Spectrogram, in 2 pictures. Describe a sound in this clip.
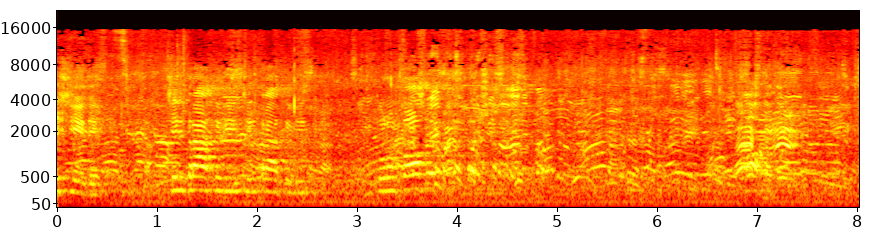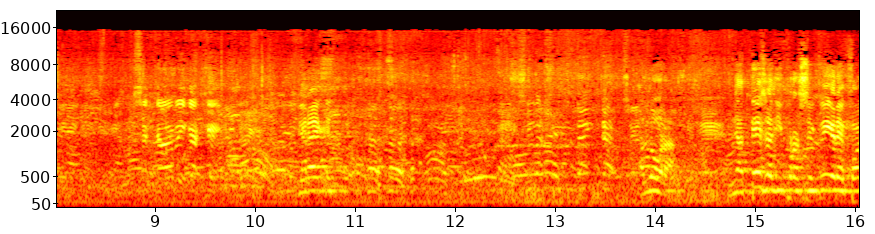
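A crowd of men and women chatters outdoors close by.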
